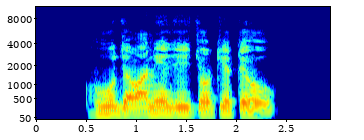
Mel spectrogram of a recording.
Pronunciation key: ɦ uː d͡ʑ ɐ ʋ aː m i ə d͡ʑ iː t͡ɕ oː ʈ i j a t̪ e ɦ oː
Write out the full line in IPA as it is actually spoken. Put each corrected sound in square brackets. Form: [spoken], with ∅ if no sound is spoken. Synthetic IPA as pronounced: ɦ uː d͡ʑ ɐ ʋ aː [n] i ə d͡ʑ iː t͡ɕ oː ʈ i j [ə] t̪ e ɦ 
